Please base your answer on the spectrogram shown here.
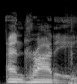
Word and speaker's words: Andrade: Jessica and Andrade. Thank you. I can never pronounce that. I look at the word and I can never remember how to pronounce it. Jessica Andrade.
